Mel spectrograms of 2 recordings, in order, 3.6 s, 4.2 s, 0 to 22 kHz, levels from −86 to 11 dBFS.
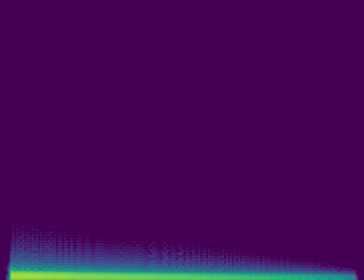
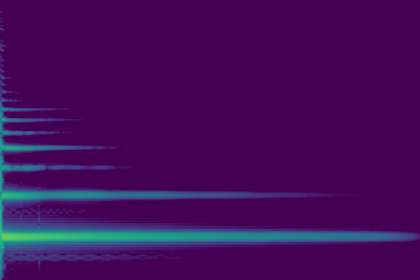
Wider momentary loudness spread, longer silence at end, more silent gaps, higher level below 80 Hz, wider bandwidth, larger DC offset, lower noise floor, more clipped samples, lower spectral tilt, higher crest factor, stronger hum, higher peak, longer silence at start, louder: second, 22 LU vs 25 LU; second, 0.45 s vs 1.25 s; neither; first, -12 dBFS vs under -90 dBFS; second, 0.2 kHz vs 4.7 kHz; neither; second, -35 dBFS vs -59 dBFS; neither; first, -27 dB/octave vs 0 dB/octave; second, 10 dB vs 22 dB; neither; first, 0 dBFS vs -4 dBFS; about the same, 0.1 s vs 0 s; first, -13 LUFS vs -23 LUFS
